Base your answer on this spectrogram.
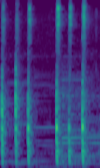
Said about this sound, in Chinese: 第二天，我是被一阵急促的敲门声给吵醒的。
